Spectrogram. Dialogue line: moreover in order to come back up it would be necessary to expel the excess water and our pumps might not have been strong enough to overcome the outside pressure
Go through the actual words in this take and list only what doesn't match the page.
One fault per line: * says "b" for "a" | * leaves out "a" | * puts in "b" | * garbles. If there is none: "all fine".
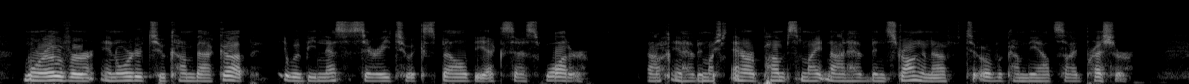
* garbles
